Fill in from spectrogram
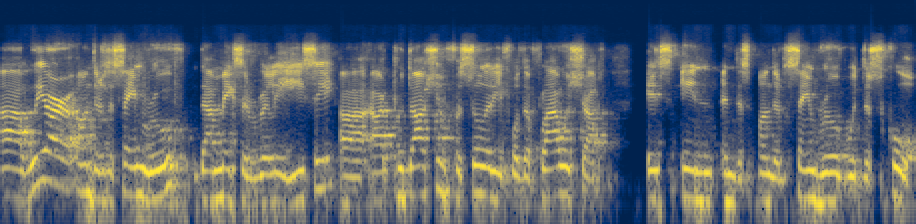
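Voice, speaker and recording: A high-pitched man with a Spanish accent, ordinary pitch variation and a moderate pace. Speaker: florist and educator. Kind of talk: interview. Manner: halting, many fillers.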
